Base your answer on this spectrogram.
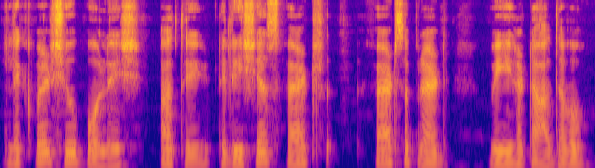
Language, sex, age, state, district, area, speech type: Punjabi, male, 18-30, Punjab, Patiala, urban, read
